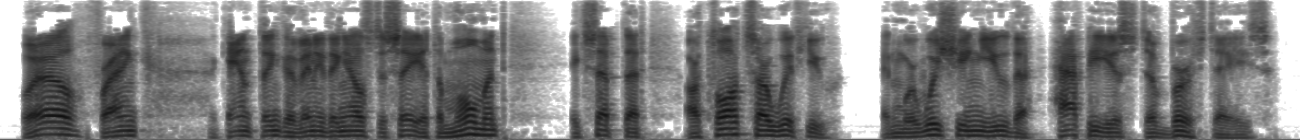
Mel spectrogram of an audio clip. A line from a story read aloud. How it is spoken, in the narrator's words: said gruffly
